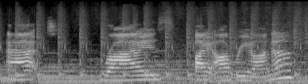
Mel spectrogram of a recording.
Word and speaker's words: Abrianna: It's at Rise by Abrianna. It's spelled RYZE by BY.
